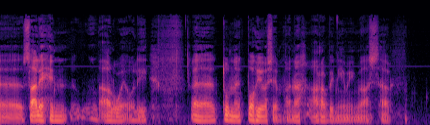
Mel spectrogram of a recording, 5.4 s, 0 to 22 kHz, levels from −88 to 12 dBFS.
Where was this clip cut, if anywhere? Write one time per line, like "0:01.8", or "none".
0:01.2
0:03.0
